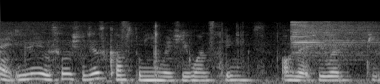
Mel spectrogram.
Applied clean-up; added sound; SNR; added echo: none; Hi-hat; 13 dB; none.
